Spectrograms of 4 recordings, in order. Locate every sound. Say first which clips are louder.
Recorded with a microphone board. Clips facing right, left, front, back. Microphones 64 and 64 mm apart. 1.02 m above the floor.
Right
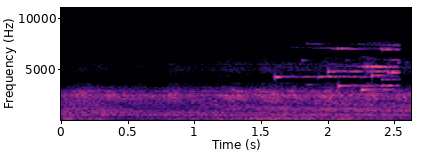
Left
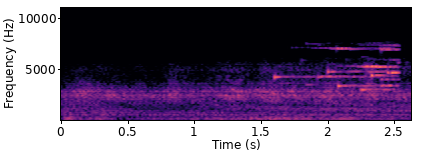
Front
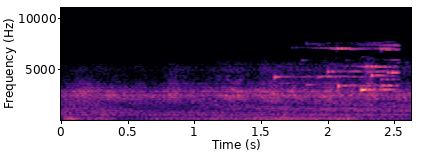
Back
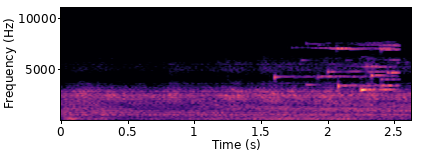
0.0 s an aircraft: right 3 dB, back 3 dB; 125° right
1.6 s a chime: right 3 dB, back 2 dB; 95° left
